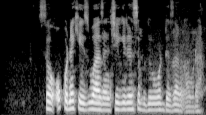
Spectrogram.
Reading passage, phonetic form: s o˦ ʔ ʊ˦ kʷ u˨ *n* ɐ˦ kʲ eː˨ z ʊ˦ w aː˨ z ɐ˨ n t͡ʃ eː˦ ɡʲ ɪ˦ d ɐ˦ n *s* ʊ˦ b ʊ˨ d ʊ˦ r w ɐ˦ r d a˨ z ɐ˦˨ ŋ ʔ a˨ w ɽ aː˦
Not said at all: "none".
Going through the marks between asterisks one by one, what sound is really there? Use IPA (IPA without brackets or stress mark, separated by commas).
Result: n, s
